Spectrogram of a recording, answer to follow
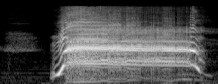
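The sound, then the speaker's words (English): A single loud, piercing goat scream, held for about a second and a half with a sharp rising start and a quick drop at the end, alone after a brief faint sound. “like the screaming goat.”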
